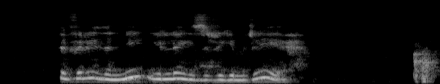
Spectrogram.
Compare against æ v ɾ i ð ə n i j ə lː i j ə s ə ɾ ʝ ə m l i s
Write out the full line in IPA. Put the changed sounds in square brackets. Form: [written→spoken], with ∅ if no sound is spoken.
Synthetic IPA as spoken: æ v ɾ i ð ə [n→nː] i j ə lː [i→æ] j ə [s→z] ə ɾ ʝ ə m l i [s→ħ]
